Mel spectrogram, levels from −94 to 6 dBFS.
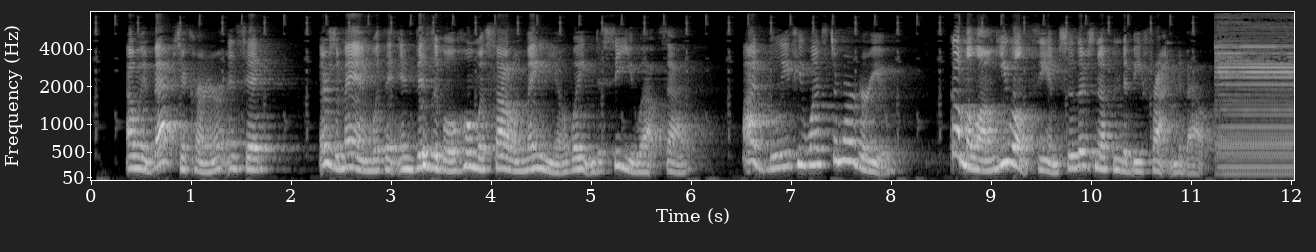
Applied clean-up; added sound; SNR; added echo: none; Alarm / Clock; 20 dB; reverberation time 0.7 s.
